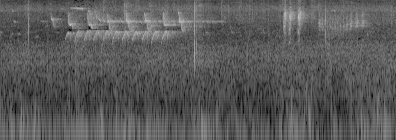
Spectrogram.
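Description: A songbird sings a quick run of about ten repeated high notes starting about a second and a half in, followed by a few shorter chirps near the end, over a continuous low rumble.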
